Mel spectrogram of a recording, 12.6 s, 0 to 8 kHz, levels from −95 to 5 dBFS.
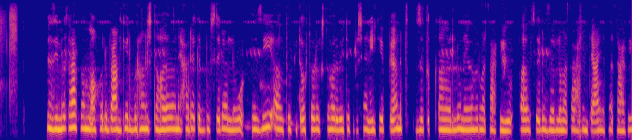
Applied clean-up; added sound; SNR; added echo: none; none; none; none.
